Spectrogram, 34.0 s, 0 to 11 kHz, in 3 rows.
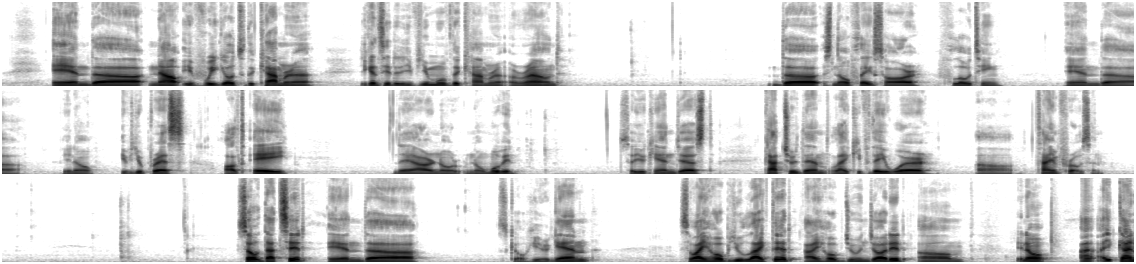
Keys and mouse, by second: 1.0 KP_0, 2.6 g, 4.6 right click, 5.4 g, 11.2 right click, 11.7 alt+a, 15.9 g, 22.0 right click, 23.0 a, 25.0 click, 27.6 middle click.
